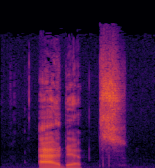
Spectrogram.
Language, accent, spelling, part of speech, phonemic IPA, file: English, US, adepts, noun, /ˈæd.ɛpts/, En-us-adepts.ogg
- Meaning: plural of adept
